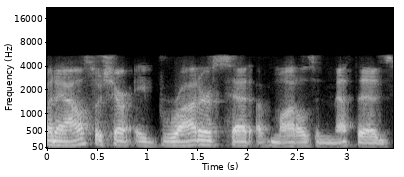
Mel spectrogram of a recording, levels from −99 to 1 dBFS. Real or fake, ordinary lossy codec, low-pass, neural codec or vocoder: real; AAC, 32 kbps; 5.4 kHz; none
